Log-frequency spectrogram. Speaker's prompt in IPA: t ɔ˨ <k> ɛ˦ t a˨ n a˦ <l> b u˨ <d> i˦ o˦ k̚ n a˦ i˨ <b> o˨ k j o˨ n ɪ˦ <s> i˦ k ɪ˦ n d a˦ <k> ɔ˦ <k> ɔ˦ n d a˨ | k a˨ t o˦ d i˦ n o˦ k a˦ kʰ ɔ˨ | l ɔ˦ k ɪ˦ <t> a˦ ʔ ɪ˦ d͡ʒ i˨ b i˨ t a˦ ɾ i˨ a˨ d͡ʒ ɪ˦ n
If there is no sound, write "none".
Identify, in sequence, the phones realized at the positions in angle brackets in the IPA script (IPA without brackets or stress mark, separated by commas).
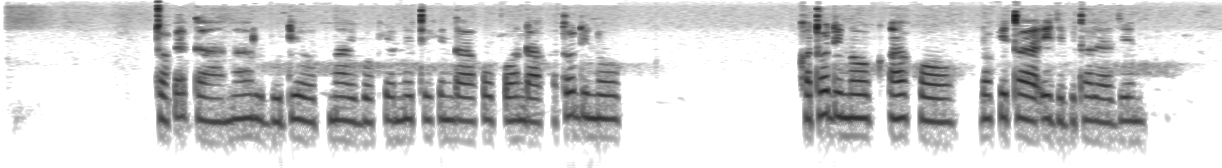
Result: k, l, d, b, t, k, p, t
